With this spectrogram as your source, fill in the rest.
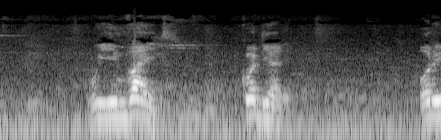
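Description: A man speaks calmly into microphones.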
